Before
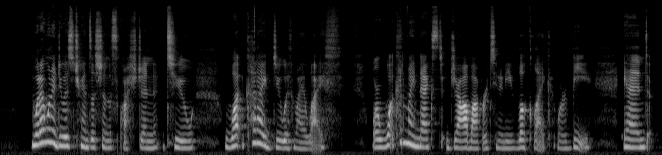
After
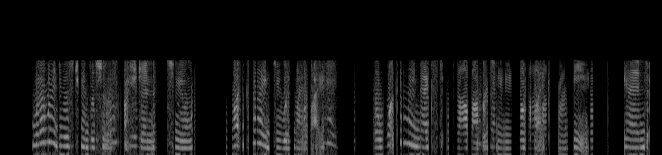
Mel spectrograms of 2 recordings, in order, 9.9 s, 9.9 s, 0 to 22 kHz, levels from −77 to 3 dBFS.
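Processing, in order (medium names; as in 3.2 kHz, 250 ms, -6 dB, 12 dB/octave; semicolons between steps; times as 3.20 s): high-pass 69 Hz 24 dB/octave; echo from a far wall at 180 m, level -15 dB; reverse; compression 16:1, threshold -30 dBFS, peak gain reduction 18 dB; reverse; treble shelf 2 kHz +7 dB; power-law waveshaper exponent 2; in parallel at -9 dB: saturation -25.5 dBFS, distortion -14 dB; on the sum: waveshaping leveller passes 5; brick-wall FIR low-pass 4.4 kHz; trim -7 dB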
